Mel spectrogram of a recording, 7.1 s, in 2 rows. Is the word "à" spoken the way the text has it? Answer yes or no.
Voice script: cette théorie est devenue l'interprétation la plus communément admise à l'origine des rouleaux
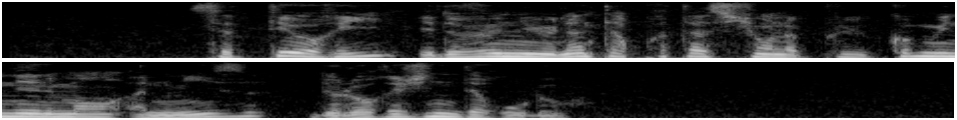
no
